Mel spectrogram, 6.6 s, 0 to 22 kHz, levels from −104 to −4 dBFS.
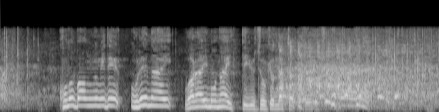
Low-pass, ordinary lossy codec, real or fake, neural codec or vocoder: none; none; fake; codec, 16 kHz, 16 kbps, FreqCodec, smaller model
